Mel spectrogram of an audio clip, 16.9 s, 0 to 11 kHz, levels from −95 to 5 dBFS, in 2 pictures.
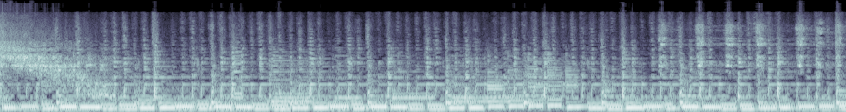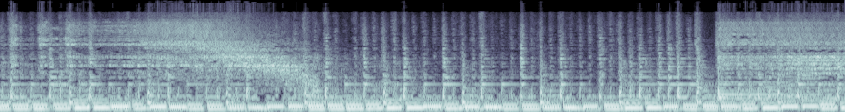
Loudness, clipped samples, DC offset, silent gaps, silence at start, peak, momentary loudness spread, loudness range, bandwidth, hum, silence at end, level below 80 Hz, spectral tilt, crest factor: -9 LUFS; under 0.1%; under 0.1%; none; 0 s; 0 dBFS; 3 LU; 2 LU; 8.2 kHz; none; 0 s; -14 dBFS; -6 dB/octave; 8 dB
